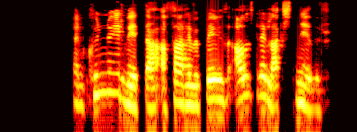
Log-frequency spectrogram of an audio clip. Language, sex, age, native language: Icelandic, female, 30-39, Icelandic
